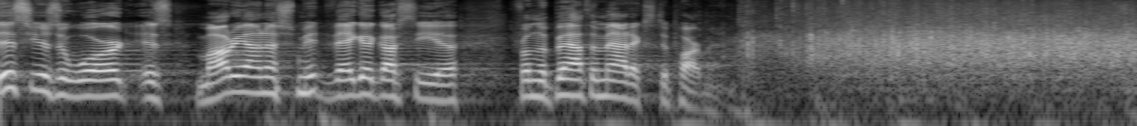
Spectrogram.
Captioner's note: applause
